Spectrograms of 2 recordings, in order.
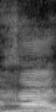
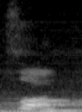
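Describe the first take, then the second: First: Said light, with the mouth opened wide. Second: Said heavy, with the lips pushed forward. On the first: The speaker calls it wrong. "jangan kha, jangan dibuka arahnya" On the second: The speaker calls it right. "kho tebal ya bu, dimonyongkan sedikit"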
